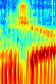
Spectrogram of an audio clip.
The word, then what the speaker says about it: Niger: soldiers died in Niger, or Niger, I guess is how it's a French colony pronunciation, and to what extent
